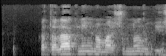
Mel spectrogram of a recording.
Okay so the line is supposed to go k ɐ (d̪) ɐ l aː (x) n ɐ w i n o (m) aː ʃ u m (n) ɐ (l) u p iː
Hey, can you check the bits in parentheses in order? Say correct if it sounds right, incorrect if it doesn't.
incorrect: t̪, incorrect: k, correct, correct, incorrect: ɾ

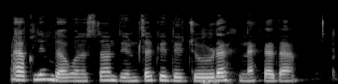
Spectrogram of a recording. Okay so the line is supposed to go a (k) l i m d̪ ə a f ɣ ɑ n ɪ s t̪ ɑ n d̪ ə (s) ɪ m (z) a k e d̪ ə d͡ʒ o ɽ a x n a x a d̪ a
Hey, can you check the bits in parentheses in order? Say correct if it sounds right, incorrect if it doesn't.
incorrect: q, incorrect: none, correct

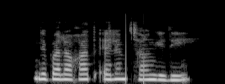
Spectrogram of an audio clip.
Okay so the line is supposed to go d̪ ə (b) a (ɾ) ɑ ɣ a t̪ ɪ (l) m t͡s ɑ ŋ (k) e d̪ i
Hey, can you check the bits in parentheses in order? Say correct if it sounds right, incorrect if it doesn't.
correct, incorrect: l, correct, incorrect: ɡ

